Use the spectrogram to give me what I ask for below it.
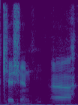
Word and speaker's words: Keshawn: She's talking about I remember we learned how to say his name right, so it's Keshawn.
